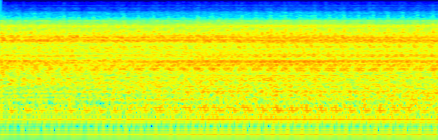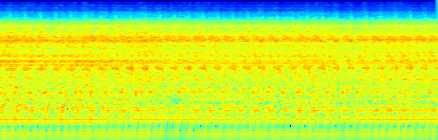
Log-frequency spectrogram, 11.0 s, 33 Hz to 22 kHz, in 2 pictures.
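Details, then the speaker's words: 1995 Ford F250 4x4 7.3 Powerstroke turbo diesel idling after glow plug and wiring harness replacement; steady, even clatter with no misfire or stumble, pressure good, sounds much better than before; normal diesel idle. "edges look good that sounded better kind of a hey a lot better than it was the edges still look good not too cold pressure's good"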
